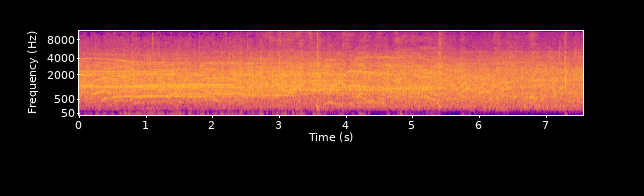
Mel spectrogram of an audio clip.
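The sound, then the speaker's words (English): A large college football stadium crowd in Missouri roars and cheers continuously as a female kicker is about to kick the ball, a dense wall of voices at steady high volume with scattered shouts and whoops rising out of it. “You can hear the crowd.”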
